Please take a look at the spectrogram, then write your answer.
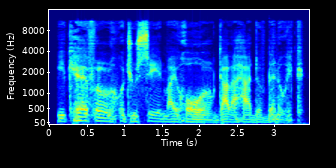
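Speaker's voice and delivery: low, soft menacing growl; a quiet threat down the blade. A narrator's reading. King threatening Galahad at swordpoint, low growl. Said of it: "Gorfethid growled".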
